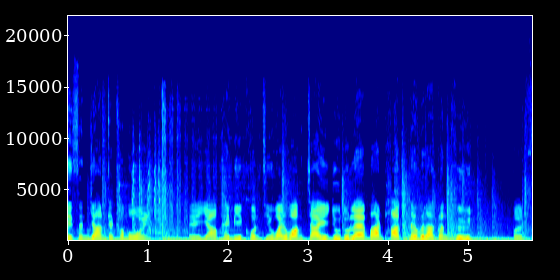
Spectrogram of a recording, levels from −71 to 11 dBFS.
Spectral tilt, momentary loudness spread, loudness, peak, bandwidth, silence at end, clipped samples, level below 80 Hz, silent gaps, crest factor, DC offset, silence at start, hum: -5.5 dB/octave; 12 LU; -25 LUFS; -8 dBFS; 16 kHz; 0 s; under 0.1%; -34 dBFS; none; 18 dB; under 0.1%; 0 s; none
